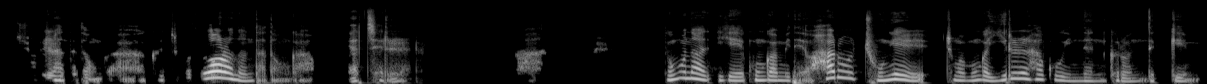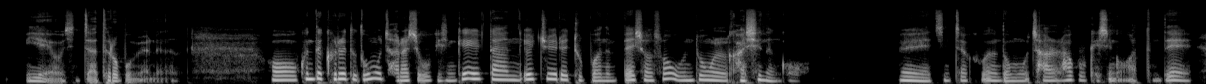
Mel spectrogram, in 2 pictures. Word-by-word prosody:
준비를 - - -8
한다든가 190 -2 -6
그쵸. 435 - -13 0.2
썰어 290 0 +11
놓는다든가, 170 -6 -5 0.4
야채를. - - -4 1.2
아. - - -10 1.3
너무나 250 +1 +3
이게 185 -2 -1
공감이 190 -2 0
돼요. - - -4
하루 295 0 +4
종일 200 -1 +2 0.2
정말 185 -3 -2
뭔가 190 +2 -1
일을 215 +11 +1
하고 225 -6 -3
있는 155 -1 -7
그런 150 0 -7
느낌이에요, 160 - -7
진짜 175 +2 -4
들어 - - -1
보면은. - - -10 1.2
어. 200 0 +3
근데 250 +5 +3
그래도 250 -2 +2
너무 255 +5 +1
잘 180 -7 -2
하시고 180 0 +2
계신 175 -2 -7
게 255 +7 +3
일단 225 -5 +2
1 235 +1 +4
주일에 245 -3 +2
2 190 - -6
번은 165 -1 -4
빼셔서 210 +4 +1
운동을 190 -4 0
가시는 170 -1 +2
거. - - -15 1.0
네. 175 -5 +1
진짜 180 +1 -6
그거는 175 0 -5
너무 160 +1 -4
잘 175 +1 -1
하고 200 -2 -3
계신 - - 0
거 195 - -10
같은데 190 -3 -4
195 Hz, 265 characters per minute, -24 LUFS, 175-235 Hz, 1.3 s, 썰어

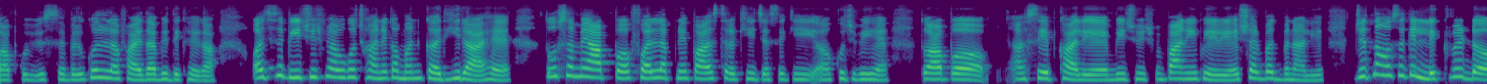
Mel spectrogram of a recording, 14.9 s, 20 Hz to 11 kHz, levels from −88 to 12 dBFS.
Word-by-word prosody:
आपको 195 +2 -4
इससे 215 +1 -5
बिल्कुल 245 +6 0
फ़ायदा 210 -2 +3
भी 225 +2 -2
दिखेगा 195 -4 -4 0.4
और 290 - +5
जैसे 330 +6 -1
बीच-बीच 290 +1 +2
में 325 - +1
आपको 290 -1 +2
कुछ 300 -1 -2
खाने 260 -2 -1
का 280 0 -1
मन 250 +1 0
कर 230 -5 +3
ही 260 +4 +1
रहा 205 -6 +4
है, 195 -2 0 0.4
तो - - -2
उस 345 0 -2
समय 335 -3 +1
आप 290 -1 +7 0.3
फल 275 0 +3
अपने 265 0 -2
पास 240 0 +2
रखिए, 225 0 -3
जैसे 215 +1 -5
कि 215 -1 -6
अ, - - -4
कुछ 235 -3 -4
भी 220 0 -1
है, 195 -2 -2 0.3
तो 240 - -1
आप 230 0 +3 0.6
अ, 230 0 -3
सेब 250 +1 +2
खा 230 -5 +3
लें, 200 0 +1
बीच-बीच 220 0 -4
में 220 - -6
पानी 240 0 +2
पी 235 - -1
लिए, 195 +1 0
शरबत 255 -2 0
बना 200 -2 -2
लिए, 190 +1 -8 0.3
जितना 330 +6 +1
हो 370 - +1
सके 370 0 0
लिक्विड 260 +1 +2
235 Hz, 205 wpm, -20 LUFS, 210-280 Hz, 0.6 s, आप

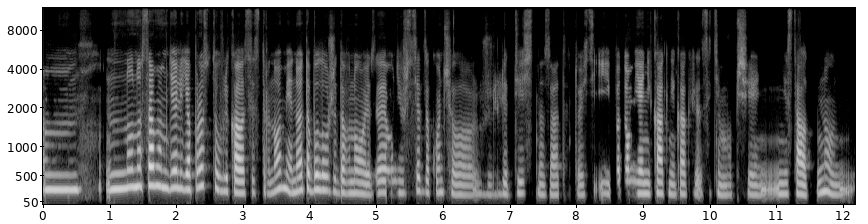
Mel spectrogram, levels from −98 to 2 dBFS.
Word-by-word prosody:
М, 255 0 +3 0.4
ну, 270 +3 +4
на 310 +1 +5
самом 320 -1 +6
деле 285 0 +3
я 260 -1 +5
просто 310 +2 -1
увлеклась 210 -4 +3
астрономией. 220 +4 -1
Но 225 +3 +3
это 255 +3 +3
было 250 +1 +3
уже 230 -2 -3
давно. 195 -2 -1
Я 175 - -2
за 200 +4 0
университет 205 +3 -7
закончила 190 -5 -5
уже 175 -2 -14
лет 180 +1 -8
10 195 +2 -8
назад. 170 -1 -7
То - - -10
есть, 170 0 -11
и 185 -1 -9
потом 205 +1 -2
я 195 -1 +1
никак-никак, 185 -1 0
э, - - -6
с - - -21
этим 170 -3 -8
вообще 170 0 -7
н 255 +2 -6
не 185 0 -3
стал 180 -2 +2
Н 190 - -4
ну, 215 0 -2
205 Hz, 180 wpm, -25 LUFS, 185-255 Hz, 0.4 s, самом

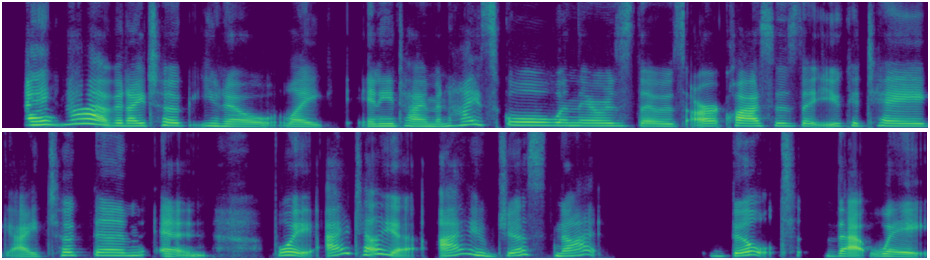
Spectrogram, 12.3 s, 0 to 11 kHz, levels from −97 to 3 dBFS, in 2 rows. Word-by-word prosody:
I 300 +3 +7 0.3
have, 360 - +4
and 230 -1 +1
I 225 +1 +3
took, 240 -1 -1
you 230 -4 -4
know 185 -3 -2
like, 170 -4 -3 0.3
anytime 200 -1 -1
in 190 - -4
high 300 +8 -2
school 275 -2 +1
when 245 -1 -1
there 230 -1 -1
was 230 -1 -3
those 195 -1 -3
art 215 - +2
classes 220 -1 +3
that 215 - -3
you - - -4
could 215 -1 -6
take, 215 -3 -1
I 160 - -1
took 270 +10 -3
them, 255 -1 0
and - - -1 0.4
boy, 285 - +3
I 430 - +3
tell 395 - +3
you, - - +1 0.2
I - - +5
am 275 - -2
just 265 - -3
not 225 +3 -1 0.8
built 295 - +1 0.2
that - - +4
way. 485 -4 +1
230 Hz, 180 wpm, -24 LUFS, 215-275 Hz, 0.8 s, I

